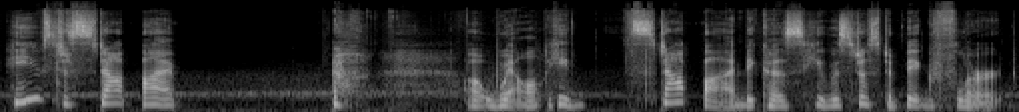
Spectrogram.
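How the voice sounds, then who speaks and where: A woman's voice: on the low side, expressive, slow pace, creaky, pauses often, fairly bright tone, heavily acted. A woman playing a chatty older neighbor, rambling and confiding in an audio mystery tale, coy and wistful. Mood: coy, flirtatious.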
